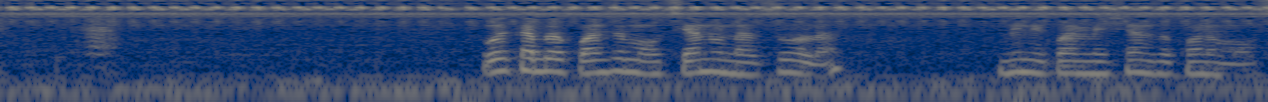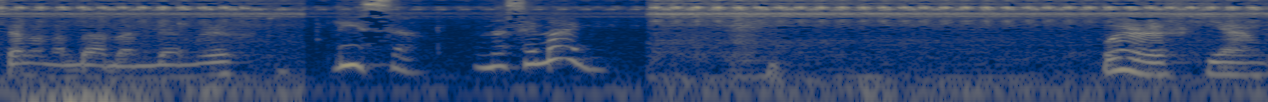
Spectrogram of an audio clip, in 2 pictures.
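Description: Crickets chirping steadily in a continuous high-pitched drone, with bursts of speech over it. The chirping drops out for about two seconds about eight seconds in, then returns.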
